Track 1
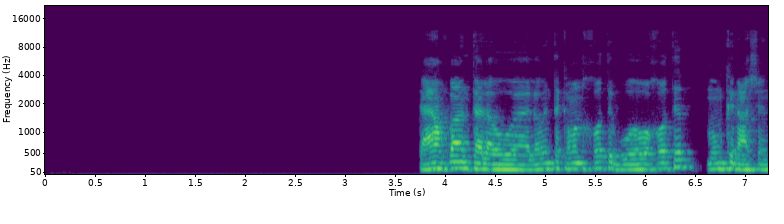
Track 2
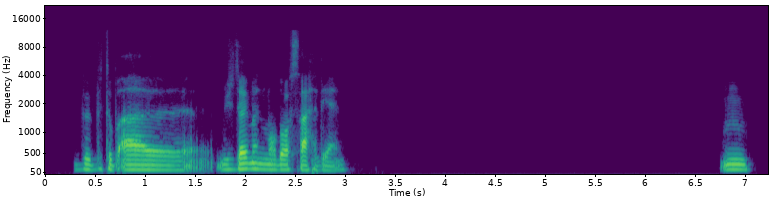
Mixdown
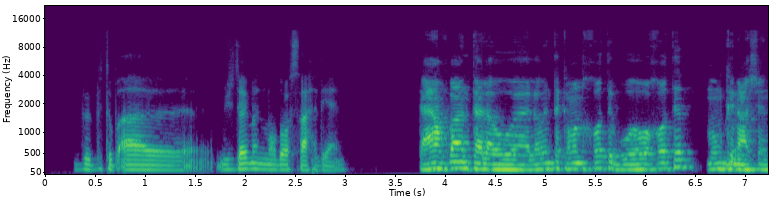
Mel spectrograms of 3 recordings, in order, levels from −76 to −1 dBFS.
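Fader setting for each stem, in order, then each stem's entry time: +2.5, -2.0 dB; 0.00, 0.00 s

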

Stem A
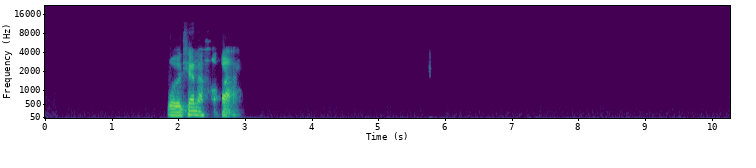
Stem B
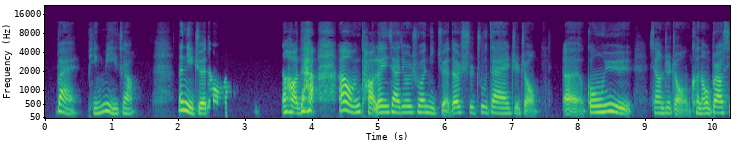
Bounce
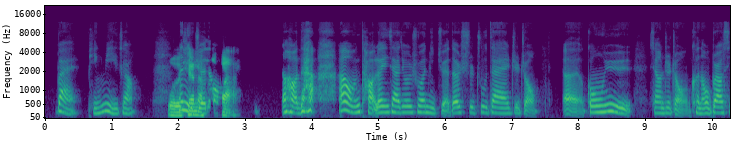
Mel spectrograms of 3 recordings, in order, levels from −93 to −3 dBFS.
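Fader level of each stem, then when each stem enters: -5.0, -11.5 dB; 0.00, 0.00 s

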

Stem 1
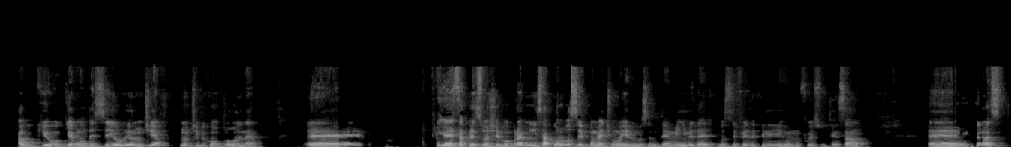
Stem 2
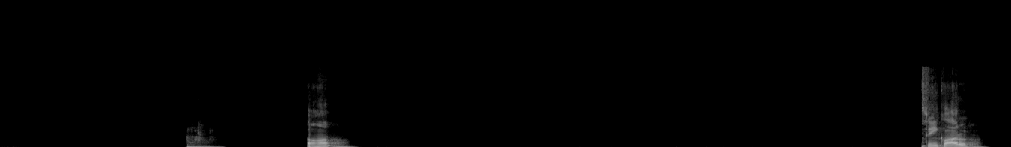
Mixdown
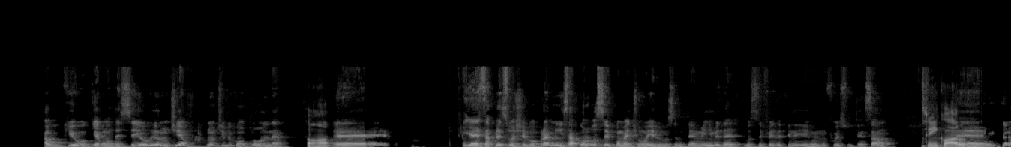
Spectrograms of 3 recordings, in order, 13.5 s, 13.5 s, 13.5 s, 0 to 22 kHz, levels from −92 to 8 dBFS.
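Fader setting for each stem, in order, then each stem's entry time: -5.5, -5.5 dB; 0.35, 0.00 s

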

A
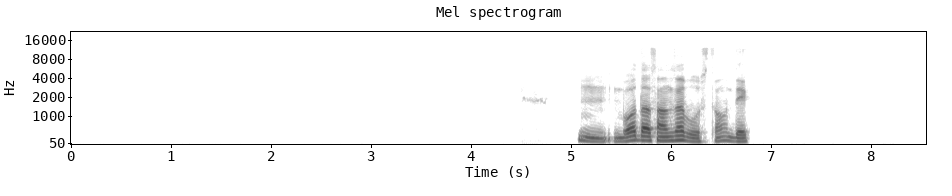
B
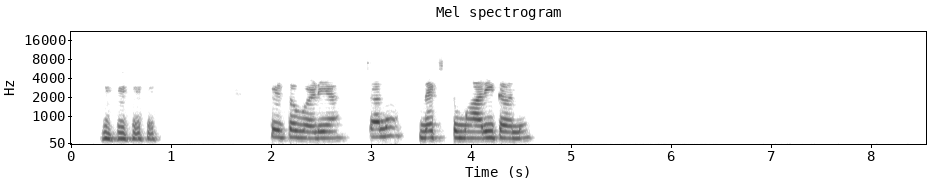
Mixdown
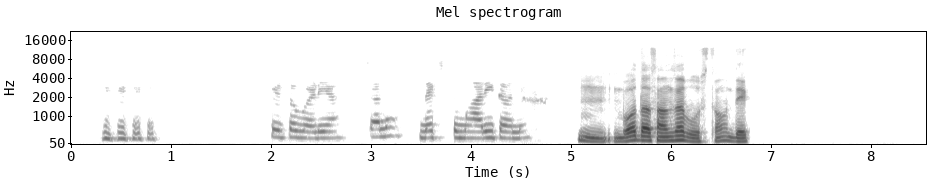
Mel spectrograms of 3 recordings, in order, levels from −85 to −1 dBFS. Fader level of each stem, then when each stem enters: +2.5, -14.5 dB; 0.00, 0.00 s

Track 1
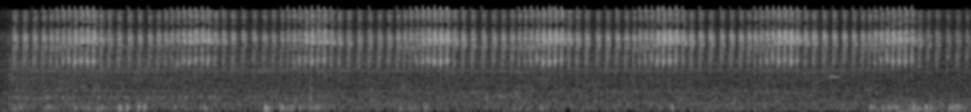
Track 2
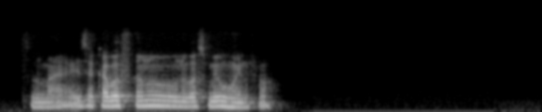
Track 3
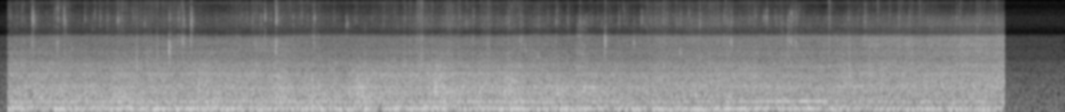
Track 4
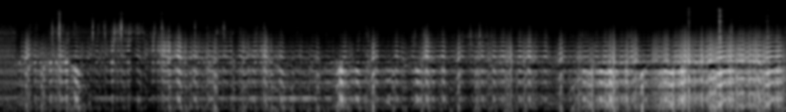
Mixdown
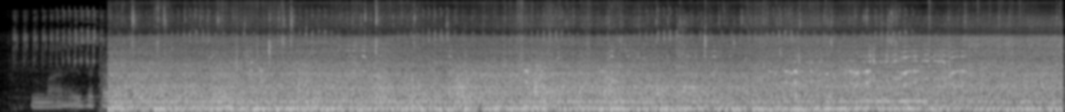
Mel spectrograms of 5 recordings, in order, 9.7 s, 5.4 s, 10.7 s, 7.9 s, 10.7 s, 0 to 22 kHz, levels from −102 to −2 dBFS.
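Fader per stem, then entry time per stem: -18.0, -17.0, -7.5, -5.0 dB; 0.00, 0.00, 1.00, 1.85 s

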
